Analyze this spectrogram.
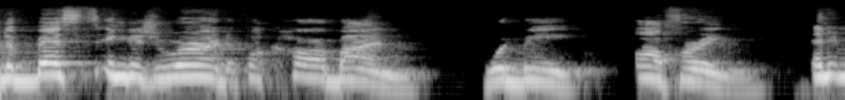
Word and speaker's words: korban: It's pronounced korban. It sounds like a K, and it means oblation, offering.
